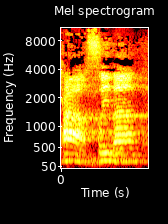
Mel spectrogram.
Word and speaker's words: حَاصِبًا: أَنْ يُرْسِلَ عَلَيْكُمْ حَاصِبًا حَاصِبًا حَاصِبًا حَاصِبًا حَاصِبًا Remember these seven letters, حروف المستعلية they are called. They are always pronounced with the base of the tongue elevated.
